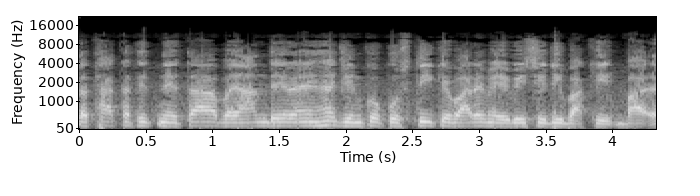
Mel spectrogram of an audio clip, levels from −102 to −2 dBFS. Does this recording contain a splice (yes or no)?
no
